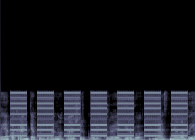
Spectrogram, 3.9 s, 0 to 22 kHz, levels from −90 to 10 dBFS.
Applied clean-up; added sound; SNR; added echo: none; Alarm; 1 dB; reverberation time 0.1 s.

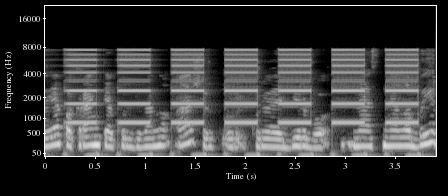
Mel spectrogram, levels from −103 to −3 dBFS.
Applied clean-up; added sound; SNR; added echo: classical method WPE with log-MMSE.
